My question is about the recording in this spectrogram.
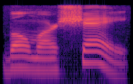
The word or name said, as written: Beaumarchais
